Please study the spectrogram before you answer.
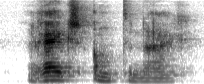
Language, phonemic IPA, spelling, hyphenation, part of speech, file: Dutch, /ˈrɛi̯ksˌɑm(p).tə.naːr/, rijksambtenaar, rijks‧amb‧te‧naar, noun, Nl-rijksambtenaar.ogg
- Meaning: a public servant working for a national government, usually one working in the Netherlands or another unitary monarchy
